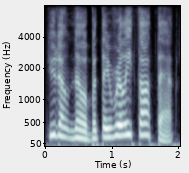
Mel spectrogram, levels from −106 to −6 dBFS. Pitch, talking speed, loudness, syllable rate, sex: 190 Hz, 235 wpm, -16 LUFS, 4.8 syllables/s, male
